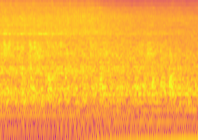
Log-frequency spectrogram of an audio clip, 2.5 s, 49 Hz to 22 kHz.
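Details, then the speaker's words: 2010 VW Fox flex-fuel, cold, running on ethanol: steady, even idle with no stumble, smooth hum and light top-end tick; runs smoothly without vibration; normal idle. "o carro tá funcionando sereninho sem vibração"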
